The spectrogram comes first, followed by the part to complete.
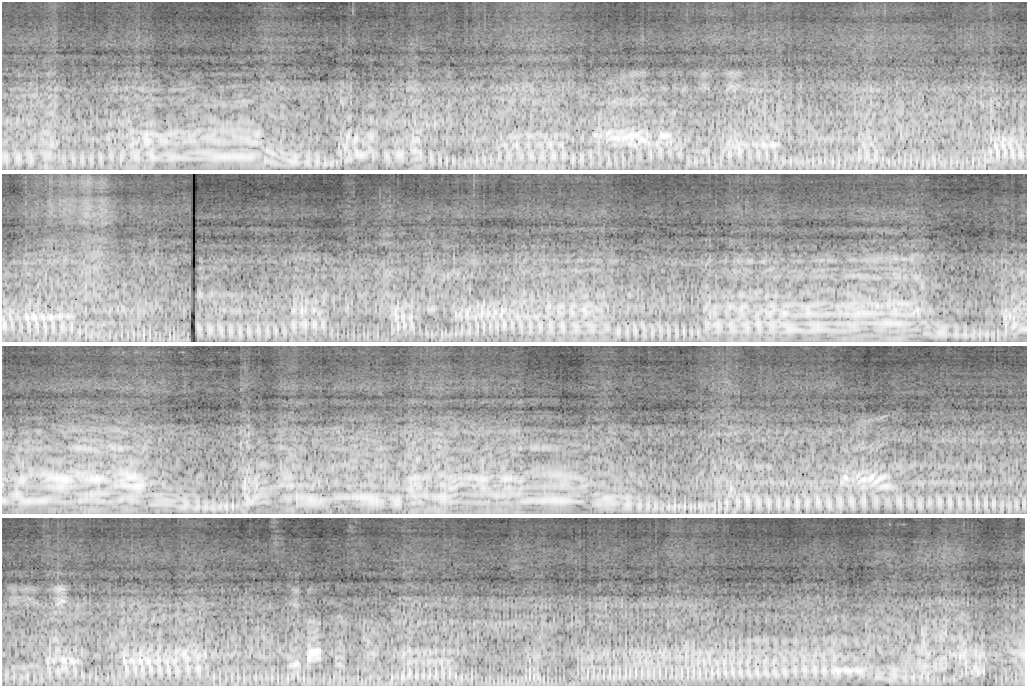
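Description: Motocross dirt bike engine revving up and dropping back over and over, its pitch rising on each pull of the throttle and falling between, every second or two.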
